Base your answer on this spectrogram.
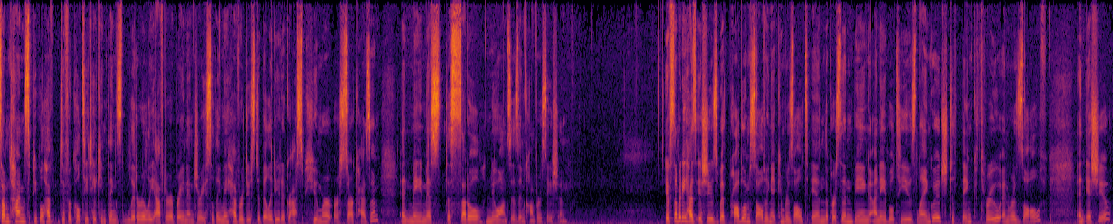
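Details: Adult woman speaking; normal speech.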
